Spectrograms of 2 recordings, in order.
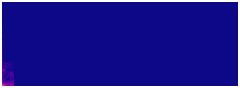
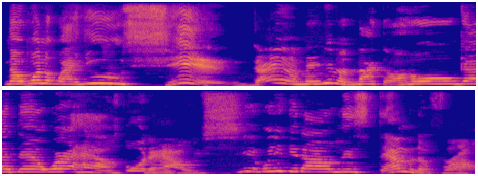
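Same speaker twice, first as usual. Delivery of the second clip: higher, louder amazed exclaiming; amazed boss; 8 semitones higher, 4 dB louder than usual. Retold or imitated. Boss amazed at the worker's output, high and loud. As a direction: marvel at the worker's stamina.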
